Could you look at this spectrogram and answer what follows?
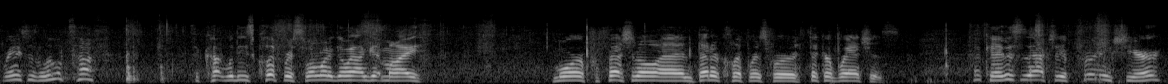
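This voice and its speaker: Higher-voiced man in a noisy recording. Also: fairly even intonation. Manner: halting, thinking aloud while working. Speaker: bonsai hobbyist host. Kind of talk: unscripted hands-on plant demonstration.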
